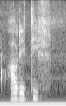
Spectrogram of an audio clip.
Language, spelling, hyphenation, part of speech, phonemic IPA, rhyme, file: Dutch, auditief, au‧di‧tief, adjective, /ˌɑu̯.diˈtif/, -if, Nl-auditief.ogg
- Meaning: auditory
